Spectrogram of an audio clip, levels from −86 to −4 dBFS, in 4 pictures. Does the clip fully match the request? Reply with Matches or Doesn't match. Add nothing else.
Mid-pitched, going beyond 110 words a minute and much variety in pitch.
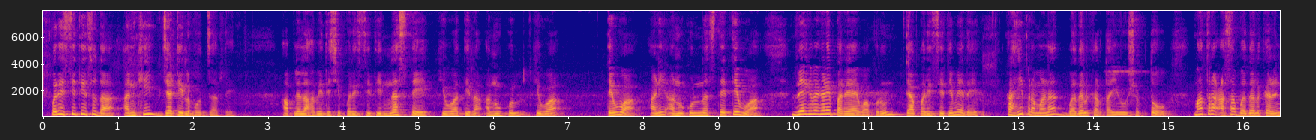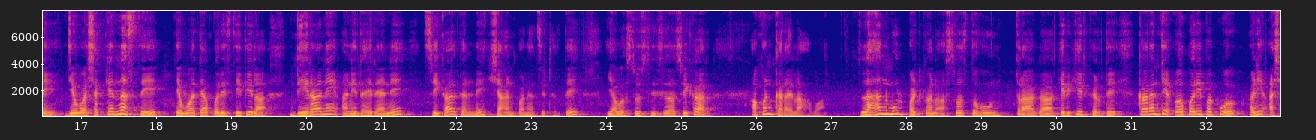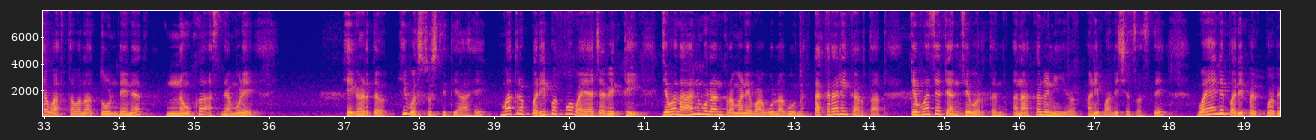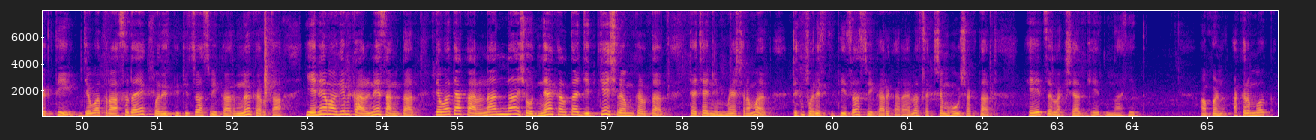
Matches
